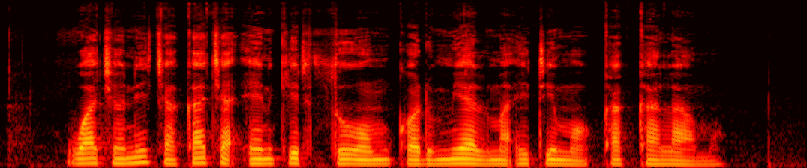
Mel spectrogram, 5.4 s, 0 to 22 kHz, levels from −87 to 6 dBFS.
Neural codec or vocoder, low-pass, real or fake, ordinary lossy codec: vocoder, 44.1 kHz, 128 mel bands every 512 samples, BigVGAN v2; none; fake; none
